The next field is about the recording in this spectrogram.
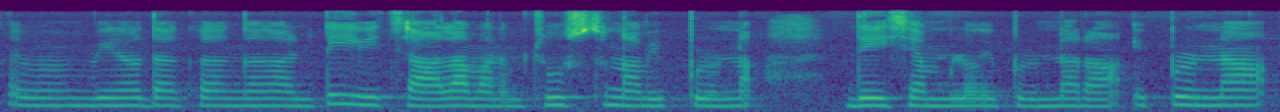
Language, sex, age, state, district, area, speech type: Telugu, female, 18-30, Telangana, Medak, urban, spontaneous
